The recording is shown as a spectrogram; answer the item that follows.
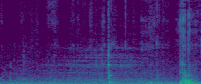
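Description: A PVC pipe coupling handled and turned over on a wooden board: faint rubbing with a few light clicks, and a short louder scrape or knock near the end.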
